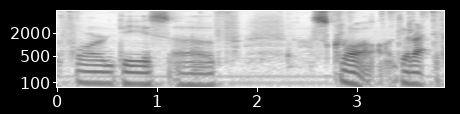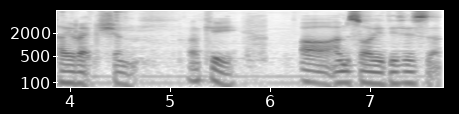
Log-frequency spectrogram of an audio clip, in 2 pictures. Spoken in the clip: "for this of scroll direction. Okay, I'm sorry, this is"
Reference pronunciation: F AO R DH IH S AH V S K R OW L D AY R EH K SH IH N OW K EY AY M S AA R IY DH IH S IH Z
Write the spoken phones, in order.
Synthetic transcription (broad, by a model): F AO R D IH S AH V S K R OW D D AY R EH K SH IH N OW K EY AY M S AA R IY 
